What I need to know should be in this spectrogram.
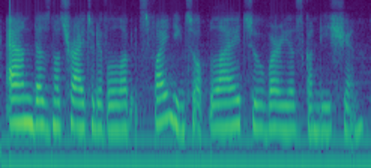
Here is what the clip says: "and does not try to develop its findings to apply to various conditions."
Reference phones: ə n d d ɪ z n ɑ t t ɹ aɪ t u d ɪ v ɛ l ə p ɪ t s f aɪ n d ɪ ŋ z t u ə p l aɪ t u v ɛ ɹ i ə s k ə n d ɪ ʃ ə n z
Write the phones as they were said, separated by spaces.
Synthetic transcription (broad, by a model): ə n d d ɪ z n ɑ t t ɹ aɪ t u d ɪ v ɛ l ə p ɪ t s f aɪ n d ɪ ŋ t u ə p l aɪ t u v ɛ ɹ i ə s k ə n d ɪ ʃ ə n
